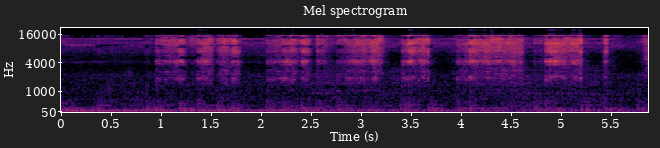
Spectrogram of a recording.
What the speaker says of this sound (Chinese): 用的是蓝标给它进行夹层皮的打磨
